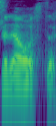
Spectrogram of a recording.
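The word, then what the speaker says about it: Kanellis: Maria Canelia? Canellis.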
